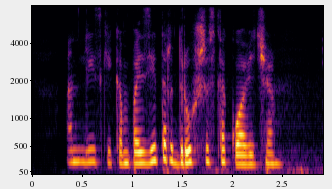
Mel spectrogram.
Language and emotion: Russian, neutral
